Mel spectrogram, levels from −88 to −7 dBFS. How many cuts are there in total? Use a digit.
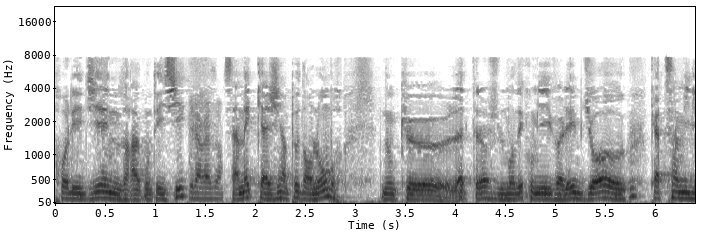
1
